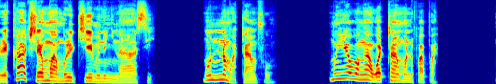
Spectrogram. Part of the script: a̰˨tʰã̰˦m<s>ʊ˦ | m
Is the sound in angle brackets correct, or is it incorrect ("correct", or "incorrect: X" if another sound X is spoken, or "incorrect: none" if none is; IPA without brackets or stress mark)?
incorrect: f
